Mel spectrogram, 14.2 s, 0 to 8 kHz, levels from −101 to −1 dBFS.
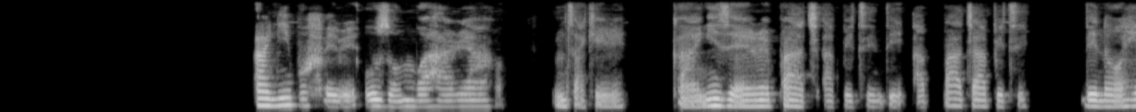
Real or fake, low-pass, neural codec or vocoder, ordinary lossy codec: real; 7.2 kHz; none; none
